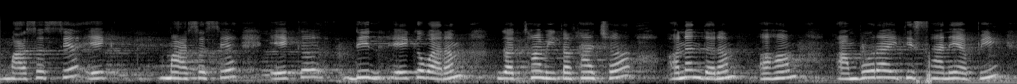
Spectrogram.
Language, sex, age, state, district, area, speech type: Sanskrit, female, 30-45, Maharashtra, Nagpur, urban, spontaneous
